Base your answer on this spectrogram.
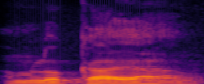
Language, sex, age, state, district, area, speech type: Hindi, male, 45-60, Bihar, Samastipur, rural, spontaneous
